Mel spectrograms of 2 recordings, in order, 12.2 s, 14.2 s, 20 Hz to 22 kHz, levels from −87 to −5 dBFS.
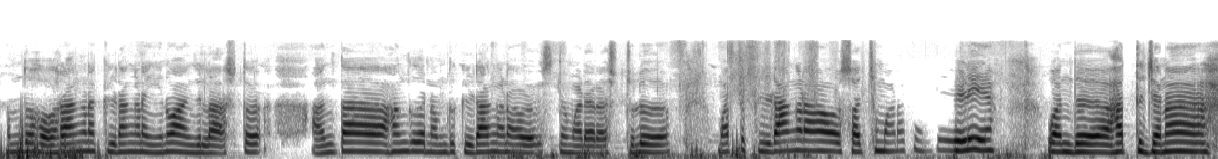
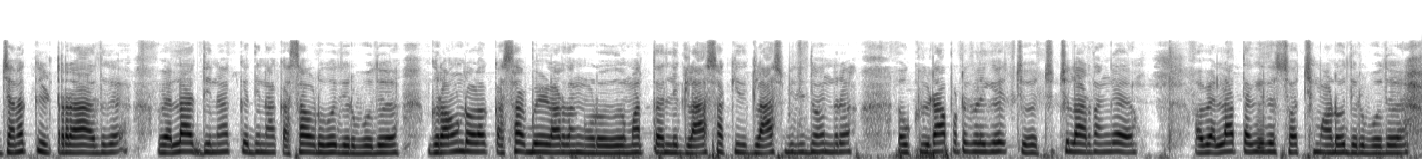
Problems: background sounds at intervals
